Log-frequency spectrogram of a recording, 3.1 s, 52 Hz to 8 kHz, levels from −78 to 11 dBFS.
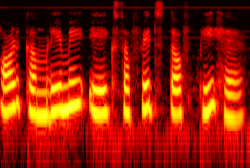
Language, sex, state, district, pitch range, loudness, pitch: Hindi, female, Assam, Kamrup Metropolitan, 265-310 Hz, -14 LUFS, 280 Hz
